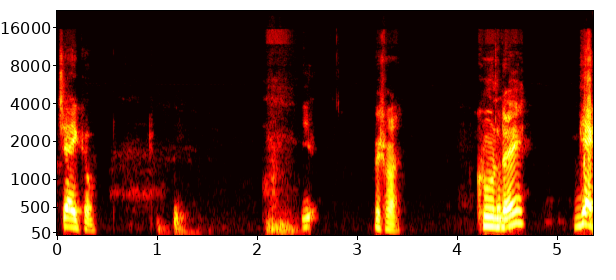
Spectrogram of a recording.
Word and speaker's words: Koundé: Koundé? Yeah, Koundé.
